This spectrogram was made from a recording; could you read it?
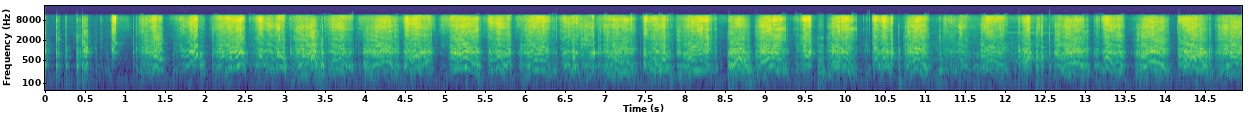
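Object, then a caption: Hardcover book with textured cloth cover. Long green nails scratch back and forth along the textured edge of a thick hardcover book's black cover board, held edge-on. The result is a steady run of dry, raspy, bright scratching strokes, about two per second and somewhat uneven, each with a quick, dry stop between strokes.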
